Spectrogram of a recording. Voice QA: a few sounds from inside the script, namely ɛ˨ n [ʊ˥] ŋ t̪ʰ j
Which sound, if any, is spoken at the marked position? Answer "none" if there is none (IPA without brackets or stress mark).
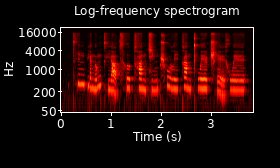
ʊ˥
